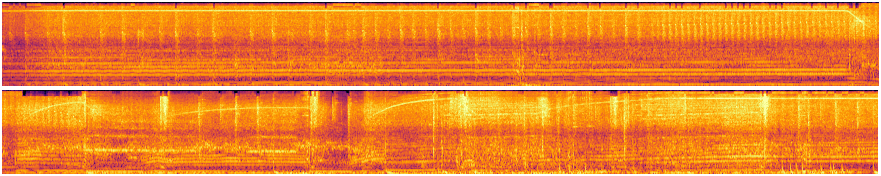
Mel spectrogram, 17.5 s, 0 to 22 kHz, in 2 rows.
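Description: A 2002 Mazda RX-7 with a rotary engine races in The Crew Motorfest, its high, buzzing engine note climbing and dropping through gear changes while tires squeal, growing louder and harsher partway through.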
